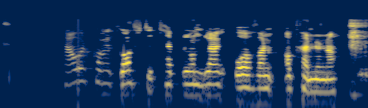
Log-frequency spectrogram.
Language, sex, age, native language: Icelandic, female, 40-49, Icelandic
